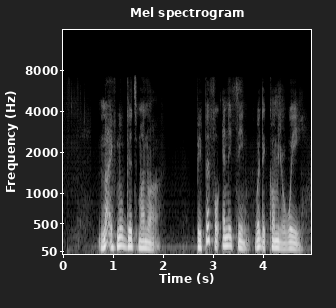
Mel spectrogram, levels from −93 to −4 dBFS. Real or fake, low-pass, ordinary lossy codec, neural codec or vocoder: fake; 7.2 kHz; none; codec, 16 kHz, 1 kbps, X-Codec, WavLM features, trained on Multilingual LibriSpeech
